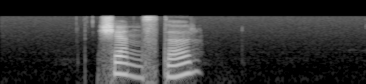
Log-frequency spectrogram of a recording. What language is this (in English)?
Swedish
